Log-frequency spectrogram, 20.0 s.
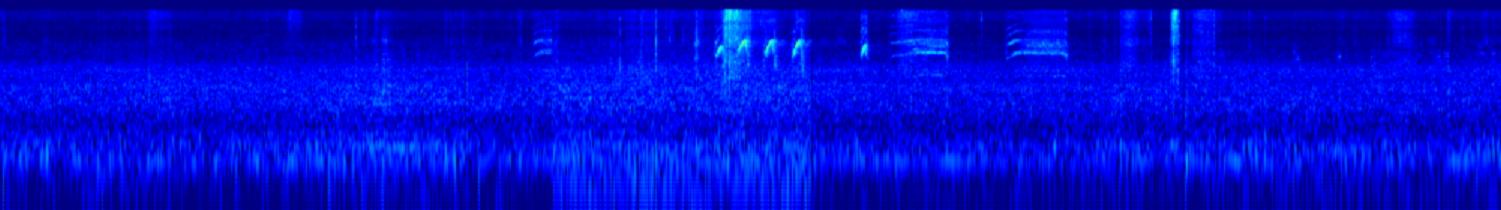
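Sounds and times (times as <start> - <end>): low steady hum: 0.0 - 20.0
small bird chirping: 7.0 - 7.6, 8.4 - 12.8, 13.4 - 14.4, 17.2 - 20.0.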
